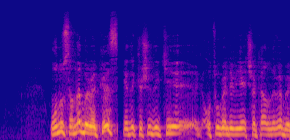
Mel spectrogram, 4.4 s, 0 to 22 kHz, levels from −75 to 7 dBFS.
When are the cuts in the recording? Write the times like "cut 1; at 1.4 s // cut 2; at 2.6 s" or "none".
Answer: cut 1; at 1.8 s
